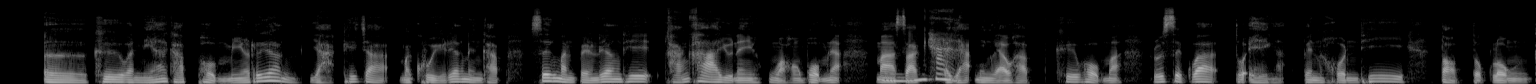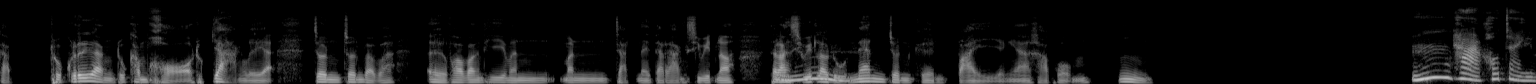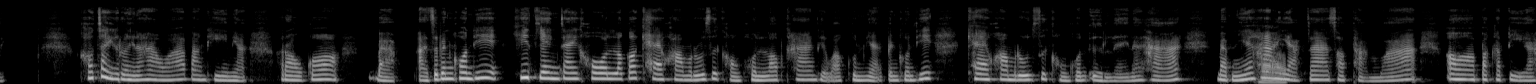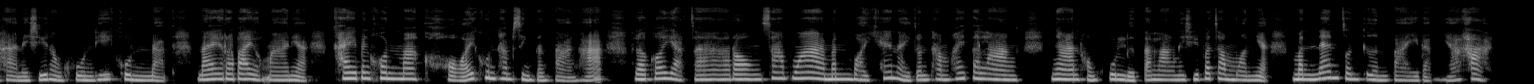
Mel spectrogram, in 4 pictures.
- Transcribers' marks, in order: "เกรง" said as "เจง"
- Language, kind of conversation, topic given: Thai, advice, คุณมักตอบตกลงทุกคำขอจนตารางแน่นเกินไปหรือไม่?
